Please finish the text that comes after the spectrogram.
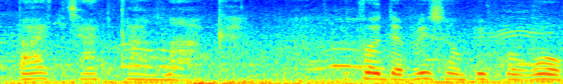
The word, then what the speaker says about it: Pachacamac: Pachacamac.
